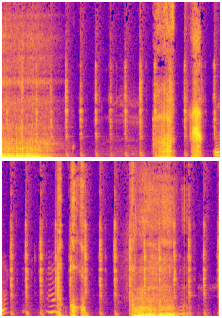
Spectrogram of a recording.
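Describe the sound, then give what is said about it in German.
A person snores loudly in two long, rasping breaths, one at the start and one near the end, with a steady clock ticking in between and a few brief vocal noises. “Halt ihm mal die Nase zu, dann hat die liebe Säge Ruhe.”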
